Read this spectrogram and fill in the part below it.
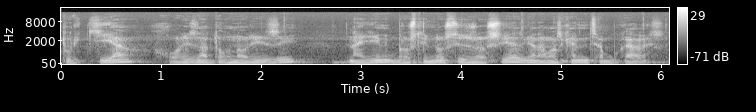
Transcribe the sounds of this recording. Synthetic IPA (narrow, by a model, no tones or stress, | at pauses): t̪uɾcʰiɐ | xo̞ɾiznɐt̪o̞ɣno̞ɾizi | nɐʝinibɾo̞st̪ino̞st̪izɾo̞siɐzʝɐnɐmɐskɐnit̪i̥sɐpukɐðes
